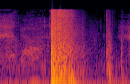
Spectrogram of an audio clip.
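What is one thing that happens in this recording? A single loud gunshot rings out.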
